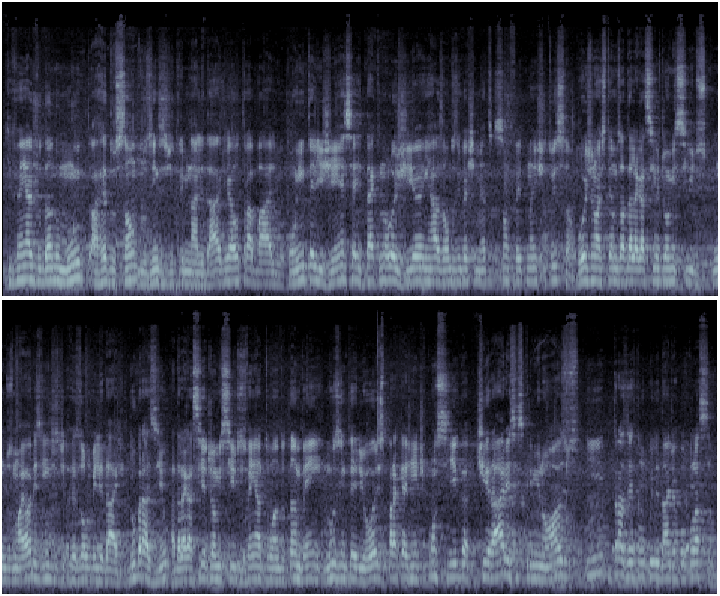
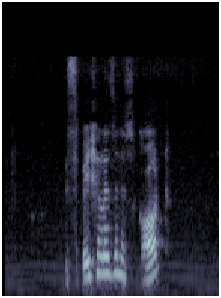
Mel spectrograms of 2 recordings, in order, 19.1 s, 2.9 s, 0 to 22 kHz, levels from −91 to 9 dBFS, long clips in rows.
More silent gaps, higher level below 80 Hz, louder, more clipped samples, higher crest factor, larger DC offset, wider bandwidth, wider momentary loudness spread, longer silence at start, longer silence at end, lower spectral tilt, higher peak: neither; first, -60 dBFS vs -68 dBFS; about the same, -25 LUFS vs -26 LUFS; neither; about the same, 18 dB vs 20 dB; neither; first, 19 kHz vs 11.5 kHz; second, 6 LU vs 11 LU; second, 0.05 s vs 0.85 s; second, 0 s vs 0.7 s; about the same, -4 dB/octave vs -4.5 dB/octave; about the same, -8 dBFS vs -8 dBFS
